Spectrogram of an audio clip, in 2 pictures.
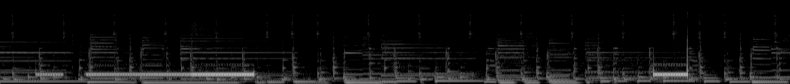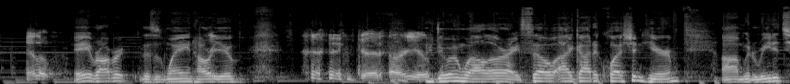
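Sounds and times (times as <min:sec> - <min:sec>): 
electronic dialing and ringing tones of a phone call on speakerphone: 0:00.3 - 0:02.6, 0:06.5 - 0:06.9
speech: 0:08.2 - 0:15.7
laughter: 0:10.0 - 0:12.6.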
